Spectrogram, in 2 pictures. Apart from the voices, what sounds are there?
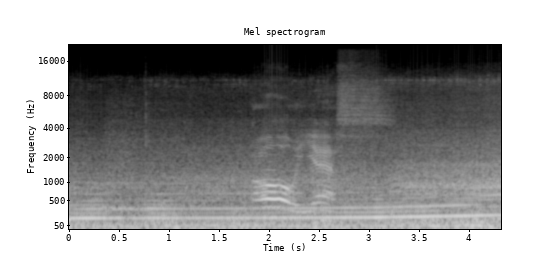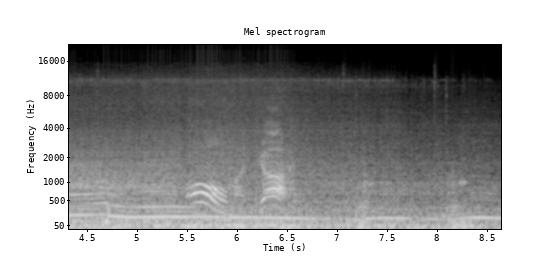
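Ferrari sports car accelerating and revving while driving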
